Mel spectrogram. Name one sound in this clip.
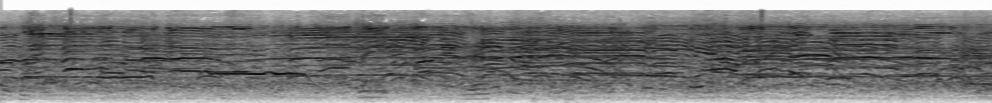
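A large crowd cheers and shouts outdoors throughout.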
